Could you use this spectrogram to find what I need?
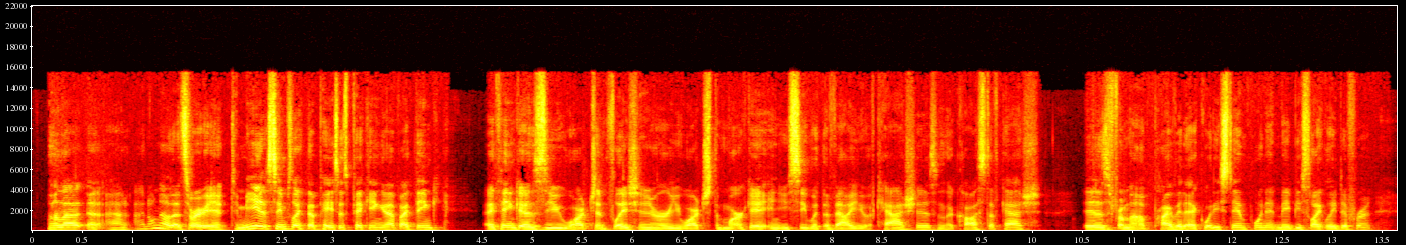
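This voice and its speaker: A woman with a Southern US accent and a fairly low pitch is heard in a very clean recording with a silent background. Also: ordinary pitch variation, fairly quick pace. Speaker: business executive guest. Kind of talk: interview.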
